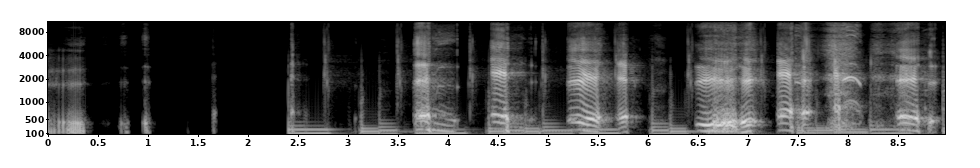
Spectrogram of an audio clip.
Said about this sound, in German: Oh Gott. Hilfe. Ja. Ja, so einen Huster wollte ich noch rauslassen.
